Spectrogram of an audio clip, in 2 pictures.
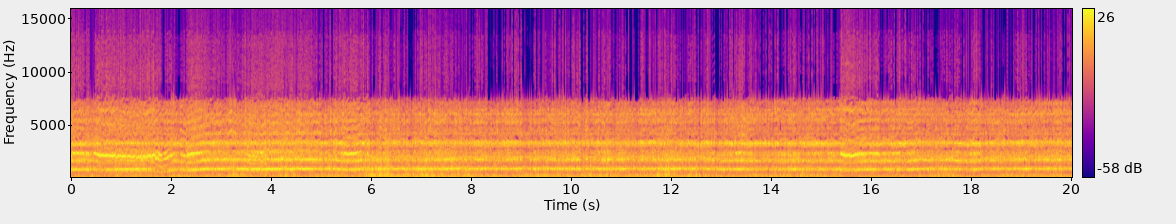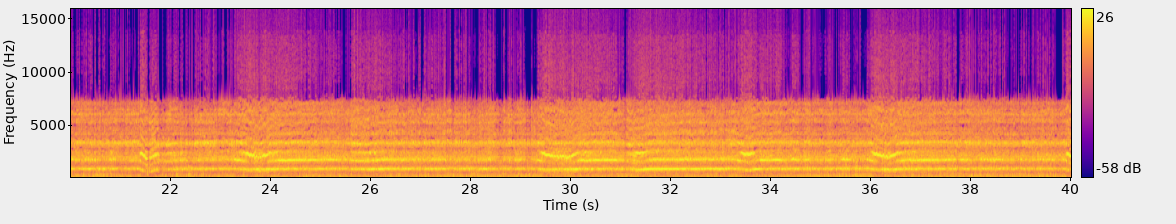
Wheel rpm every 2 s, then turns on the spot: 200, 210, 230, 230, 230, 230, 230, 210, 220, 230, 220, 220, 230, 230, 230, 220, 230, 230, 220, 230.
none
